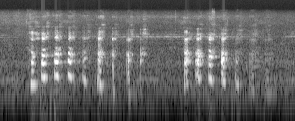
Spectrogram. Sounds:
Laughter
